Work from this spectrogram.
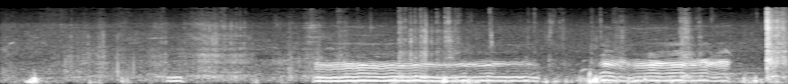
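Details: Pet Rottweiler at play, during the game in which it lost a tooth: a short grunt, then two long, low, droning groans lasting about two seconds each with a wavering tone, separated by a brief pause, against a faint background hiss.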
